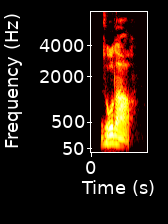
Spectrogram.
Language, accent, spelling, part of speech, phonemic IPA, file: French, France, zonard, noun, /zɔ.naʁ/, LL-Q150 (fra)-zonard.wav
- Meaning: dropout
